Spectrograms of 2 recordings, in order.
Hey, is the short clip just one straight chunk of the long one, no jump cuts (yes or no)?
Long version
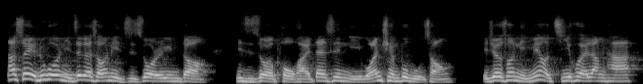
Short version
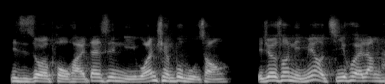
yes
